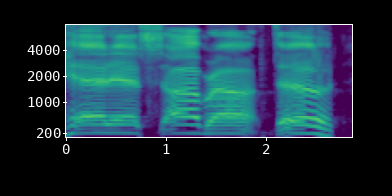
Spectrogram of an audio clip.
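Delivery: very slow, loud, creaky fake blackout-drunk drawl. Retelling facing an angry man at the door: imitating a put-on blackout drunk voice. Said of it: "pretending I was, like, blackout drunk".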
